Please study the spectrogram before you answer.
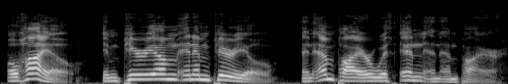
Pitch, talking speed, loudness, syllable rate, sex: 170 Hz, 95 wpm, -17 LUFS, 4.2 syllables/s, male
